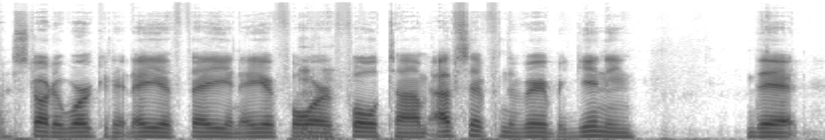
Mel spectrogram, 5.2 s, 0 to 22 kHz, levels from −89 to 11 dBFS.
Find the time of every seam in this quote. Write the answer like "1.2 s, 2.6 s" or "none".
2.6 s

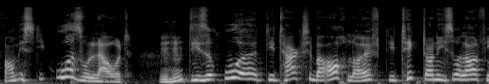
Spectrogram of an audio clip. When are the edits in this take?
none

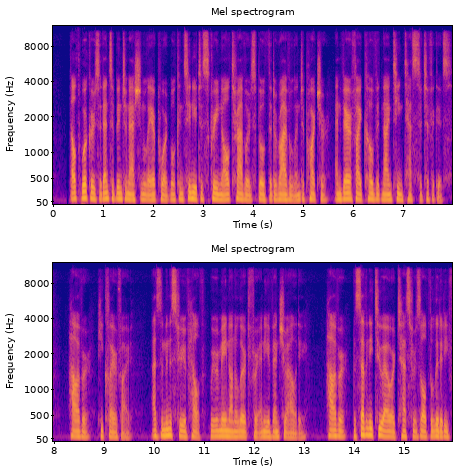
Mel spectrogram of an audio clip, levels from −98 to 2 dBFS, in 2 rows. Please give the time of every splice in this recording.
8.1 s

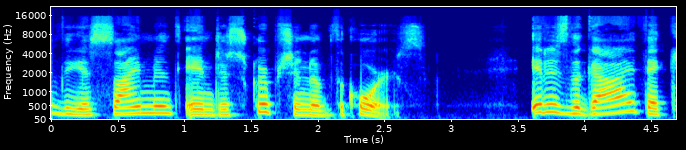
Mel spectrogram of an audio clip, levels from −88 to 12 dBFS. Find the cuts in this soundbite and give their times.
0.9 s

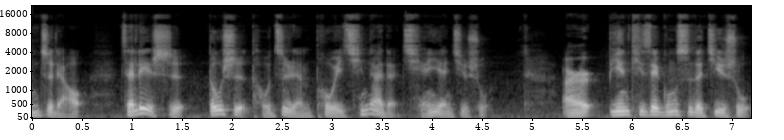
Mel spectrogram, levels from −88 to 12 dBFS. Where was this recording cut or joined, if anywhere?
none

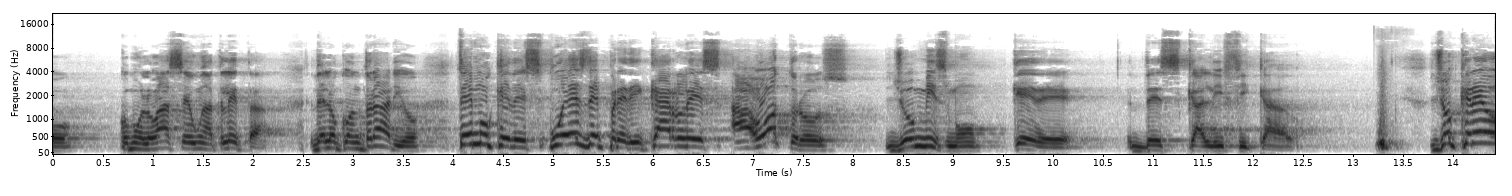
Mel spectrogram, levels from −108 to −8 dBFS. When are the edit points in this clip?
2.5 s, 9.5 s

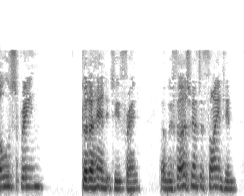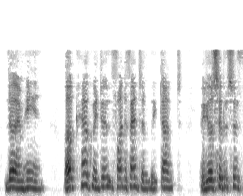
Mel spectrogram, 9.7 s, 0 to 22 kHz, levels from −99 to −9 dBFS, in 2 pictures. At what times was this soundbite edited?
3.1 s, 8.7 s

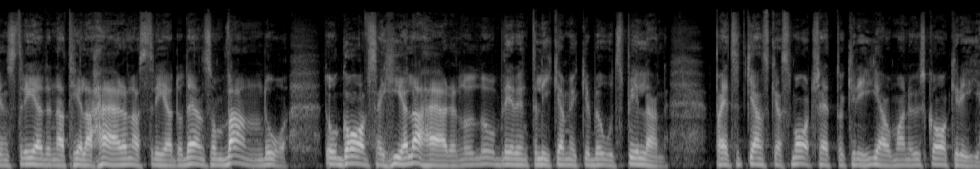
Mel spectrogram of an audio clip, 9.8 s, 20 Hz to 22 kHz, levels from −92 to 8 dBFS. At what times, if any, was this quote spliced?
none

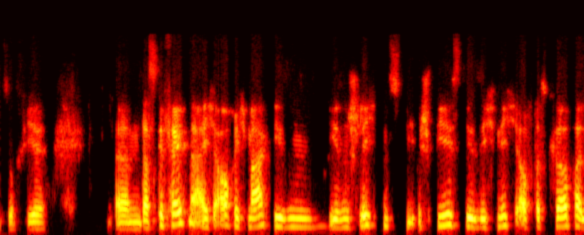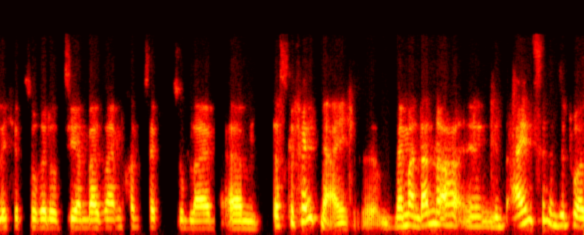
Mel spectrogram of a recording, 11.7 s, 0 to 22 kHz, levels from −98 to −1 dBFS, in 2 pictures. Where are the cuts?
8.0 s

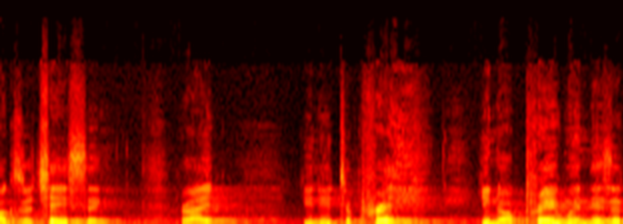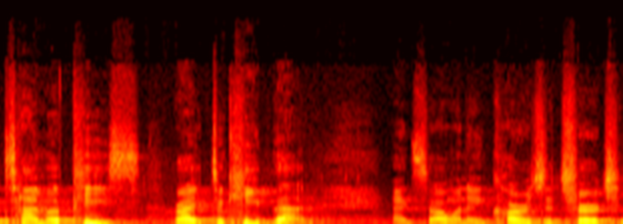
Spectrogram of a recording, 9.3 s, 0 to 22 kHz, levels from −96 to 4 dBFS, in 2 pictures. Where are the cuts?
none

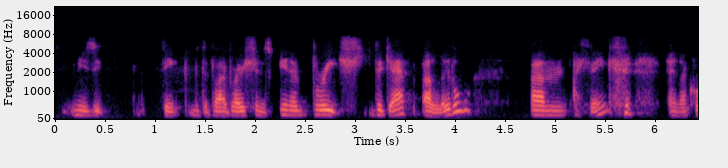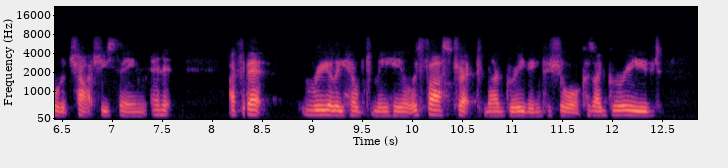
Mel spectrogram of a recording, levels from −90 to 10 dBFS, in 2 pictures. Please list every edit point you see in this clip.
2.2 s, 6.0 s, 8.3 s

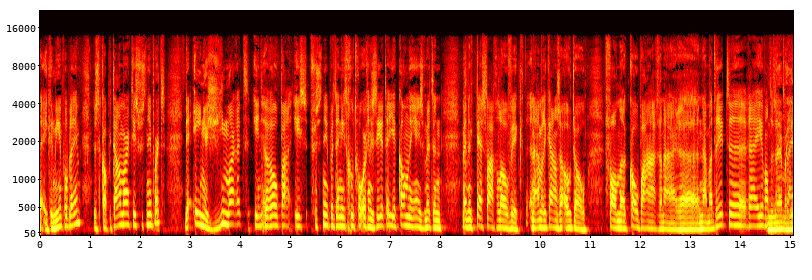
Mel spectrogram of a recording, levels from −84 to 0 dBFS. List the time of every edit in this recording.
none

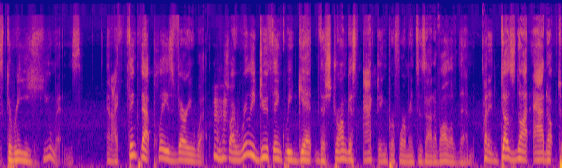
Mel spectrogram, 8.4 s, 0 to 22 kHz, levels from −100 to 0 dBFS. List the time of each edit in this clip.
3.1 s, 7.1 s

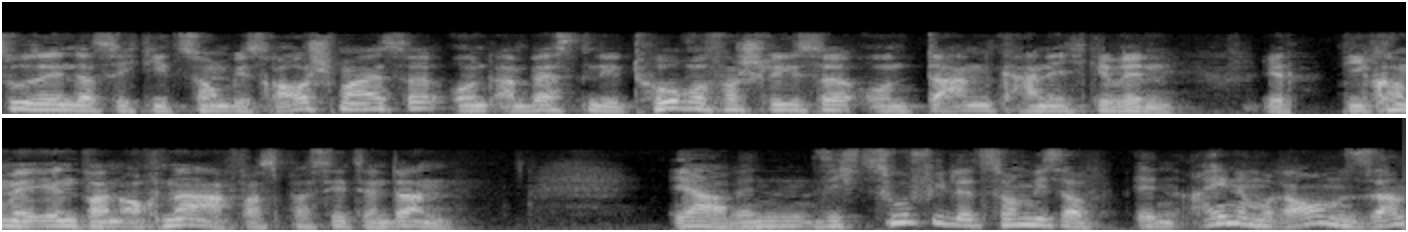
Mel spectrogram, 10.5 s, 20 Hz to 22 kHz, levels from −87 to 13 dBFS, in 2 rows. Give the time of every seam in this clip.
4.8 s, 8.3 s

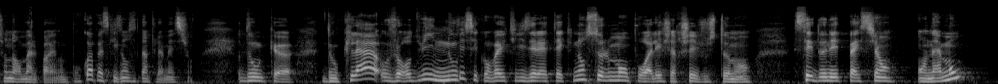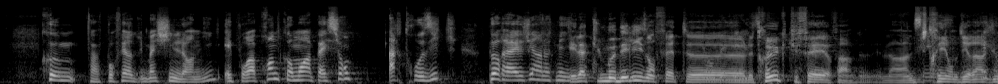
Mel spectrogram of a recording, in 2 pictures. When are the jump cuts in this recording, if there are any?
2.4 s, 4.6 s, 10.4 s

